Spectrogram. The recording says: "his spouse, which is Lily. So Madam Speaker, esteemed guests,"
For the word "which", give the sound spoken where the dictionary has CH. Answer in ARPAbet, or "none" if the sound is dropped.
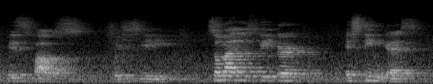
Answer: S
